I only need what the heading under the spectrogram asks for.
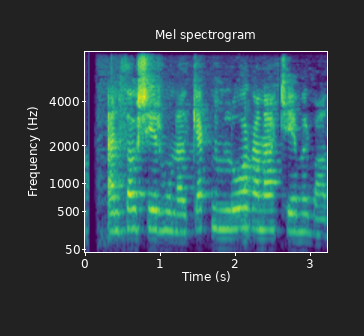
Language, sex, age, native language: Icelandic, female, 11, Icelandic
